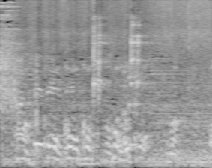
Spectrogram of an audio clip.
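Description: Pork sizzling on a tabletop grill under overlapping table voices, with a couple of sharp clinks of glasses and tableware about a second in.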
